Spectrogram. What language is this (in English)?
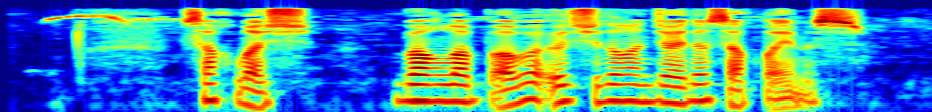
Uyghur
